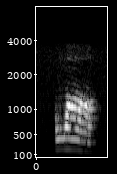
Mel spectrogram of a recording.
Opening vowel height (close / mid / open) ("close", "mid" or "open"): open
